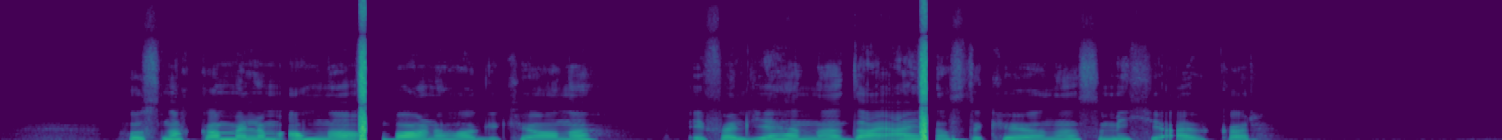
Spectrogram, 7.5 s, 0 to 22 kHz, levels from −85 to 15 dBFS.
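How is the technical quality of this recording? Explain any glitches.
Technical quality is limited by two faults: a constant comb-filtering coloration and two brief wireless microphone squelch dropouts.

Channel delay (comb filtering) runs through the whole clip. One channel arrives roughly a tenth of a millisecond late, around four samples, and summing to mono cancels their shared content at evenly spaced frequencies starting near 5 kHz. The result is a dull, slightly hollow upper range.

Wireless microphone squelch dropouts occur at 1.78–1.92 s, just after "snakka mellom anna", and at 4.58–4.68 s, just before "køane som". The FM signal fades, and the receiver's squelch mutes the output for 93 ms and then 55 ms. Each is heard as a short rise of hiss followed by a hole of near silence before the audio returns.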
